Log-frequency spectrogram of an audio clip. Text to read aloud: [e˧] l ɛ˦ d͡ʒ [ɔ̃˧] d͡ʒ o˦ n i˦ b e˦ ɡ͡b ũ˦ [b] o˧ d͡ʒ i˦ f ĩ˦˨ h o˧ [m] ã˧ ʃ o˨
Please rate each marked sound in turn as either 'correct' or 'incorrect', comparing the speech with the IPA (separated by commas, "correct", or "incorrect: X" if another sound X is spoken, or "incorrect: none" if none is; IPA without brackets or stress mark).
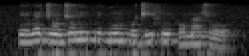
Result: correct, correct, correct, correct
